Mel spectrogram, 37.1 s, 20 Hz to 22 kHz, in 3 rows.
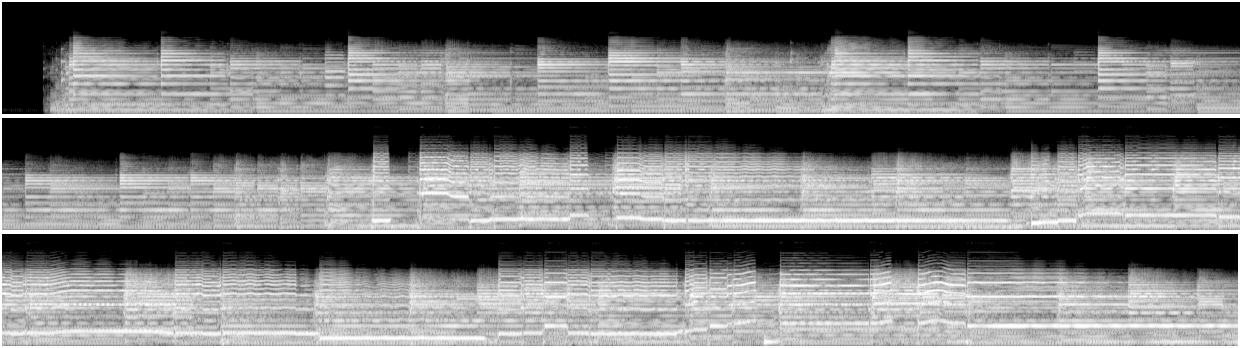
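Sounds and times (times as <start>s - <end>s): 
electric guitar through amplifier: 0.4s - 37.1s.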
